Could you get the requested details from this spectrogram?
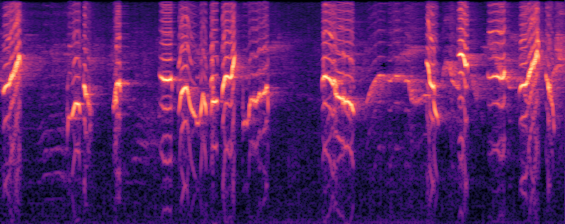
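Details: Oriental magpie-robin singing to provoke other birds, mixing squawky harsh notes with fluid whistled trills and warbles in a busy, nearly continuous stream.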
